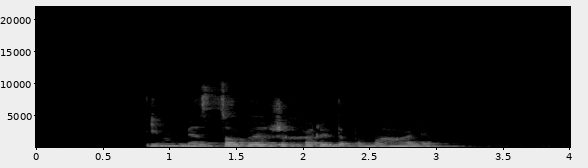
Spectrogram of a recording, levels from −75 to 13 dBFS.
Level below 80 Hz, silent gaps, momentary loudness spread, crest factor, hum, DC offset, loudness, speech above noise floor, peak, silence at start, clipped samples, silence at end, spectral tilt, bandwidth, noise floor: -86 dBFS; none; 11 LU; 18 dB; none; under 0.1%; -32 LUFS; 42 dB; -16 dBFS; 0.85 s; under 0.1%; 0.8 s; -6 dB/octave; 10.5 kHz; -73 dBFS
